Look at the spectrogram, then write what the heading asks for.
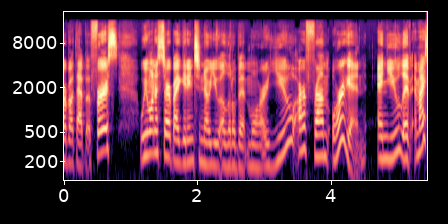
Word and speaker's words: Oregon: to talk more about that you are from Oregon and you live am I saying it right Oregon Oregon tell me how you say it definitely Oregon Oregon not Oregon okay you never know no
